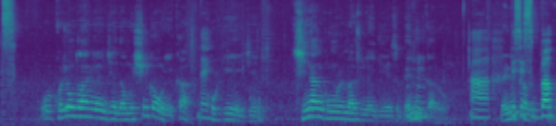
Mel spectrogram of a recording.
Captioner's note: speaking Korean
